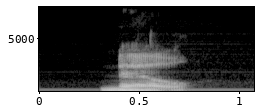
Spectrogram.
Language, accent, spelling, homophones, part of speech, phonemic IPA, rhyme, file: English, US, knell, Nell, verb / noun, /nɛl/, -ɛl, En-us-knell.ogg
- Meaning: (verb) 1. To ring a bell slowly, especially for a funeral; to toll 2. To signal or proclaim something (especially a death) by ringing a bell 3. To summon by, or as if by, ringing a bell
